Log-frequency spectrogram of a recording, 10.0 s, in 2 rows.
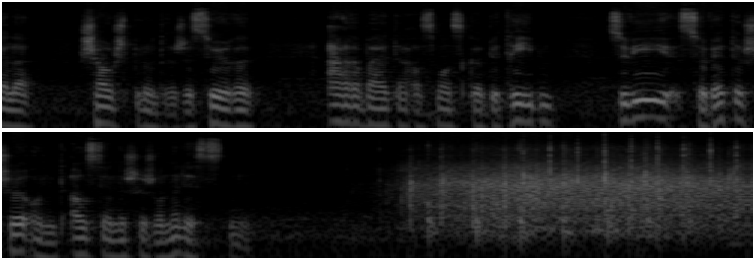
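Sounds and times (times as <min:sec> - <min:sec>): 
speech: 0:00.0 - 0:06.9
audience stormy applause in the Sverdlov Hall of the Moscow Kremlin: 0:07.6 - 0:10.0.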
